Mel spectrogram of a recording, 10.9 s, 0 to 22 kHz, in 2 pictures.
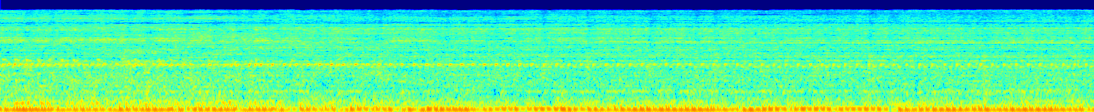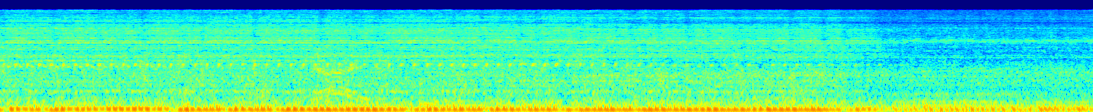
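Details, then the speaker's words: Bayliner 175 sterndrive started after 7+ months in storage: steady low rumble with even beat and water splashing behind; idling smoothly, voltage good, oil pressure coming up. "that's good I like that voltage looks good oil pressure is coming up"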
